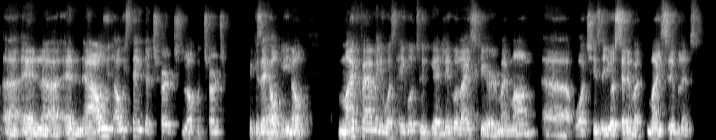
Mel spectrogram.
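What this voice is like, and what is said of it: Very strong accent. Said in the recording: “I have a very strong, what do you call that, accent.”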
